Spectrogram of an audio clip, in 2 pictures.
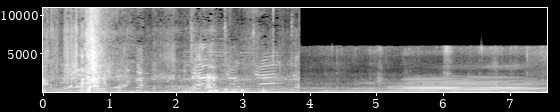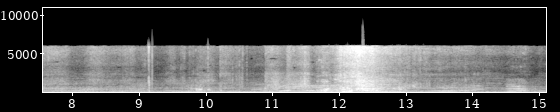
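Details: An aggressive sea lion, lunging at other sea lions and people on the fishermen's quay at the Port of Mar del Plata, Argentina, gives a deep, rasping, drawn-out growl, with people talking nearby.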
